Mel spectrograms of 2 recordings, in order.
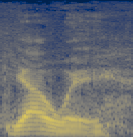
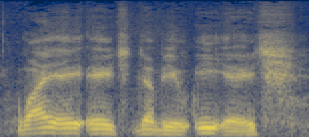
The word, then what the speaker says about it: Yahweh: And most people believe it to be pronounced as Yahweh, or Yahweh, Y-A-H-W-E-H. I believe with a U in it, it's probably a little more accurate.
